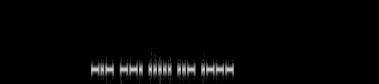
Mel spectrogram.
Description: Morse code, heard as a keyed tone, about 45 wpm, 700 Hz. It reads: KG5UJ
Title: USA Call Signs - 5 Characters - Repeated 3x - 50wpm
